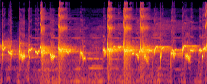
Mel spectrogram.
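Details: Lure recording of sooty-headed bulbul song for prompting a quiet kept bulbul. Clear liquid whistles in short bursts, some sliding downward, with a brief pause midway before the fluting phrases resume.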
